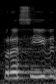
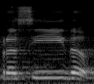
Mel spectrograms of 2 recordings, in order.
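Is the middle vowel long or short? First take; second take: short; long. First: The middle vowel is short. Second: The middle vowel is long. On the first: The speaker calls it wrong. "प्रसिद्ध नाही" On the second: The speaker calls it right. "स दीर्घ असताना ते दीर्घ वाचा"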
